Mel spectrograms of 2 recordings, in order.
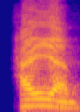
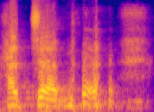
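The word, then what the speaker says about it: حيا: Ya, berarti ini hayyan bukan hajan. Kalau hajan nanti haji ya.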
